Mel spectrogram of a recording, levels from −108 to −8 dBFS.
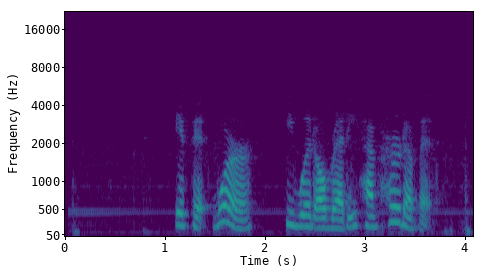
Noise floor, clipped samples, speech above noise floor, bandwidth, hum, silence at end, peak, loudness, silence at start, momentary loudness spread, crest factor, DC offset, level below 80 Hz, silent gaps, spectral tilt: under -90 dBFS; under 0.1%; over 33 dB; 4.2 kHz; none; 0.05 s; -40 dBFS; -58 LUFS; 0.1 s; 8 LU; 20 dB; under 0.1%; under -90 dBFS; none; -5.5 dB/octave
